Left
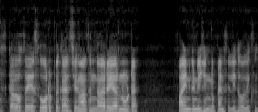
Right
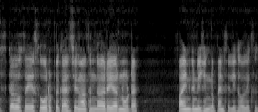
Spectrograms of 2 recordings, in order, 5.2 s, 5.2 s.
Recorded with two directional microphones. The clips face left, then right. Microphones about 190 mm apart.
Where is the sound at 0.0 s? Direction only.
35° right (ahead or behind).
